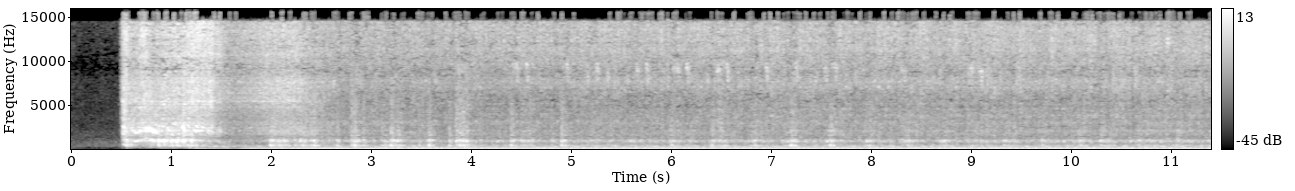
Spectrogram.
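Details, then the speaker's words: Ford BA Falcon XT Barra naturally aspirated engine with turbo, at startup and idle: loud busy metallic rattle-knock, diagnosed as a cracked flex plate rather than a rod knock. "so yep that is a flex plate my friends so yeah as gnarly as that sounds it's just a flex plate it's not uncle rodney"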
